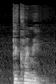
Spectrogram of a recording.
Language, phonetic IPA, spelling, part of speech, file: Russian, [ˈtɨkvəmʲɪ], тыквами, noun, LL-Q7737 (rus)-тыквами.wav
- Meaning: instrumental plural of ты́ква (týkva)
